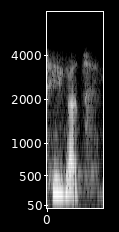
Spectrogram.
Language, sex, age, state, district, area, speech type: Bengali, female, 45-60, West Bengal, Dakshin Dinajpur, urban, conversation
